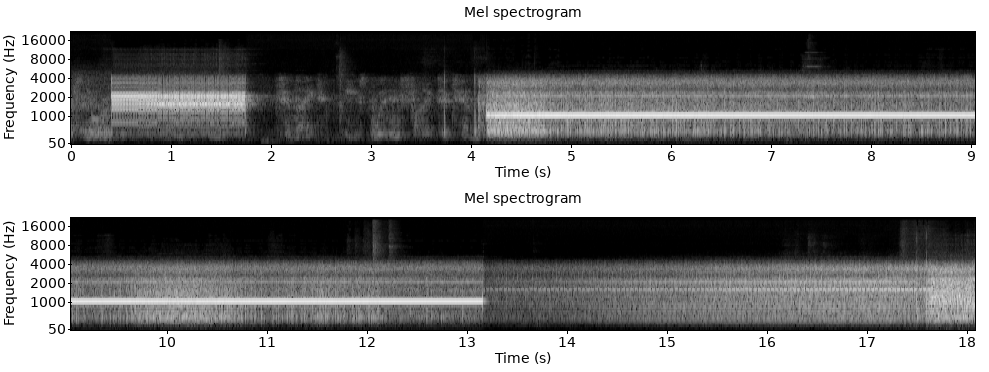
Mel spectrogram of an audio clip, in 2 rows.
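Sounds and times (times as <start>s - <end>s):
faint hum: 0.0s - 18.0s
loud steady alarm beep: 4.2s - 13.2s.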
